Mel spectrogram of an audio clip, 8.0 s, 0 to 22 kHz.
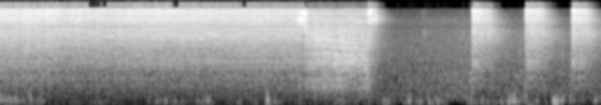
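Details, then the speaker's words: Shop air bag jack (11000 lb) at maximum extension under the front of a John Deere loader tractor; steady loud hiss then short puffs as the safety relief valve starts venting, confirming it works. "that's about the maximum and you can just hear it starting to leak next"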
